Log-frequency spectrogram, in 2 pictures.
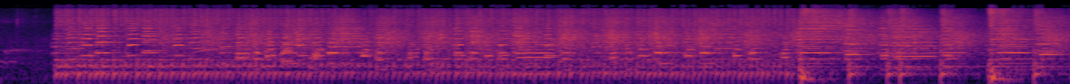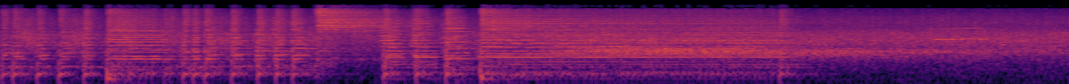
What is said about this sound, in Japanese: ポッカレモン消防音楽隊によるファンファーレの生演奏その演奏が雨雲に吸い込まれ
